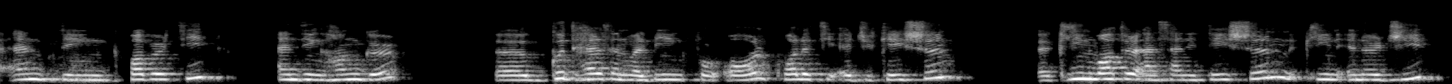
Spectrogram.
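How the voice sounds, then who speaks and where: A woman's voice: on the high side, a little mellow, reverberant, dull audio. A woman podcast host introducing her guest from a script, with an occasional filler.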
